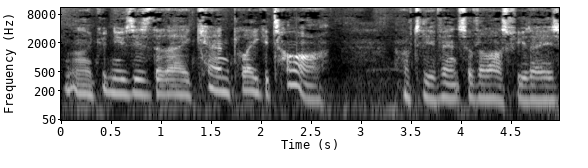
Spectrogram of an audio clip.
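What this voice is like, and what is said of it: British accent, pleasant-sounding. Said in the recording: “There's something about the British accent. It even makes having a stroke sound pleasant.”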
